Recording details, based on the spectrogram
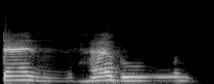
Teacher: ذال کو تھوڑا سا ٹائم دیں گے, جلدی سے سٹاپ نہیں کریں گے ورنہ یہ شیک ہو جائے گا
